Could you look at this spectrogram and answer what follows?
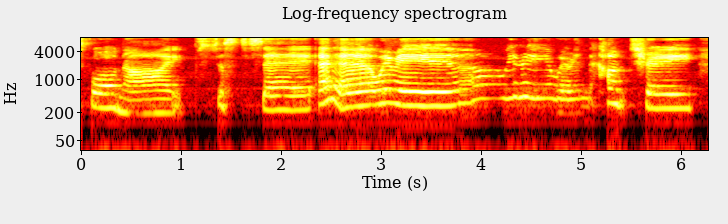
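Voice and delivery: a fussy, gossipy English auntie character, put on throughout; chatty old English lady. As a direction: play a cheerful doting English granny.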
